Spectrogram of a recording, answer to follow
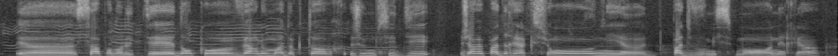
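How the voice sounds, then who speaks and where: A woman with a fairly high voice speaks very slowly and with fairly even intonation while music plays in the background. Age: 20s. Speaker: young mother. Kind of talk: testimony. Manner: halting.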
